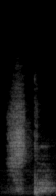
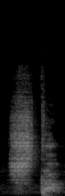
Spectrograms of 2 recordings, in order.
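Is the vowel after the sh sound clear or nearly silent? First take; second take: nearly silent; nearly silent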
